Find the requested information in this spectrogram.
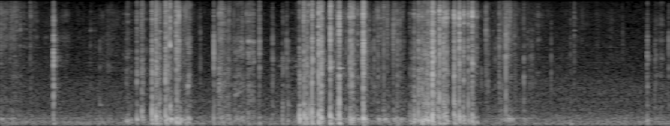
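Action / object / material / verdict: scrape / solid bar of soap scraped with a metal blade / soap / none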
